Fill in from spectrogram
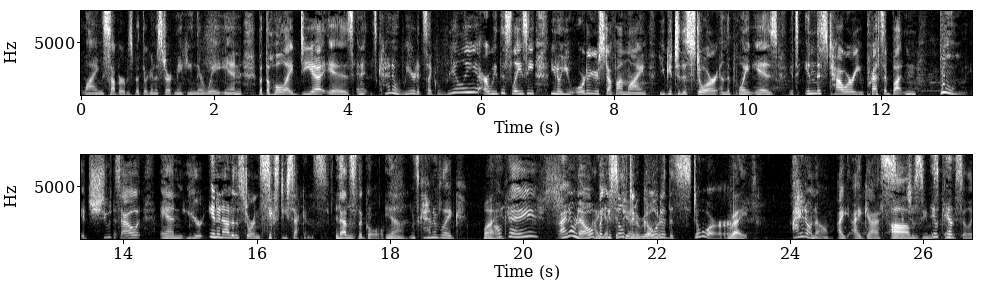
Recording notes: broadcast live at Max's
